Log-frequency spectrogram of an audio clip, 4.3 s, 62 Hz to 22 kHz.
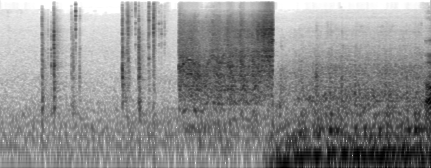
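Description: A few clicks, then a lowrider's engine in the video game Car Mechanic Simulator 21 cranks with a loud hiss and catches, settling into a low, steady idle rumble.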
